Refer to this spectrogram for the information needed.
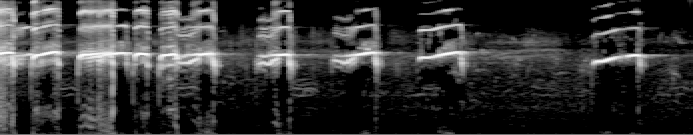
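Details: Wild ospreys at the Charlo nest in Montana on a September morning: quick run of sharp, high whistled chirps, slowing into separate upslurred whistles about every half second, then a final double whistle.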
